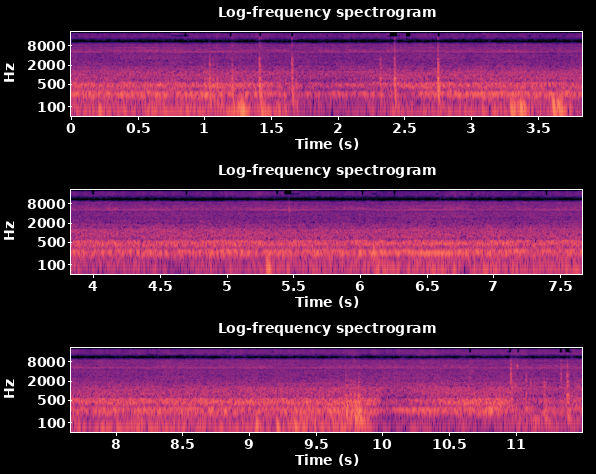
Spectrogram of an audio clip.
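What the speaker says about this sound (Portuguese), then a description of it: "Muita abelha, pessoal." A swarm of bees inside a hollow tree trunk during a morning rescue, giving a steady, dense buzzing drone that fills the whole stretch without pause, fairly close and even in level.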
